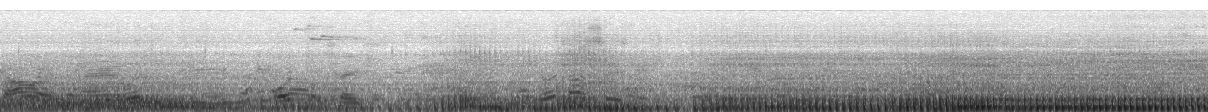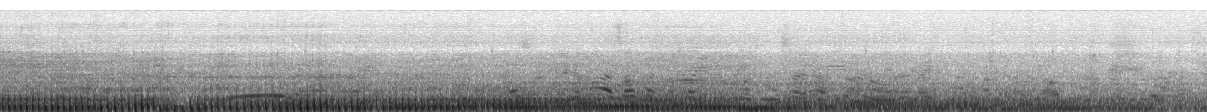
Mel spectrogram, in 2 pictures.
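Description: Street ambience: indistinct voices over the first few seconds, then a motor vehicle's engine comes in at about five seconds, is loudest in the middle and fades away near the end.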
